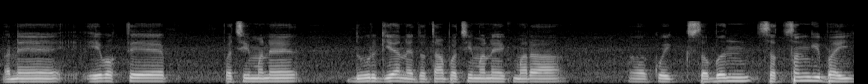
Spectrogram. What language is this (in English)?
Gujarati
